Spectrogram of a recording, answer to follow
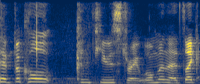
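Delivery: normal talking voice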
